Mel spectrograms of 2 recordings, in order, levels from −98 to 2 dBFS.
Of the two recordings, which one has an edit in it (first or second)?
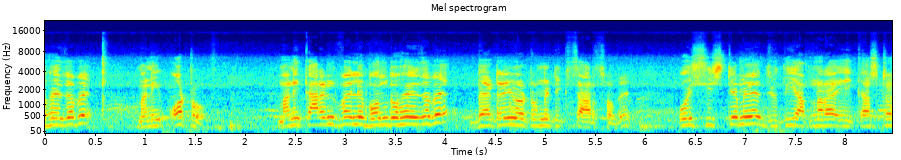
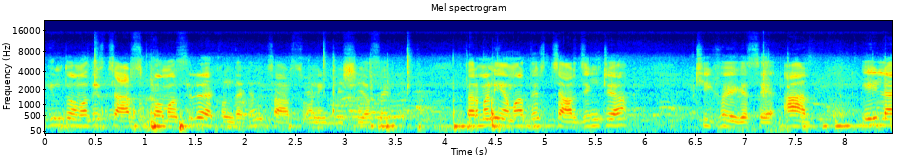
second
